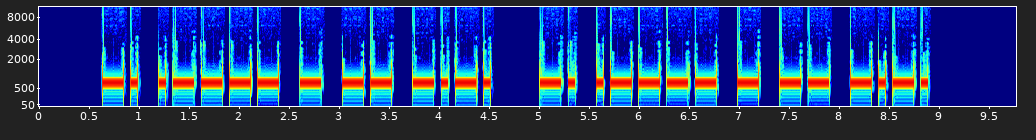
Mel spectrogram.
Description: Morse code, heard as a keyed tone, about 17 wpm, 700 Hz. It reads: N1TMC N1TMC
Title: USA Call Signs Repeated 2x 17wpm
